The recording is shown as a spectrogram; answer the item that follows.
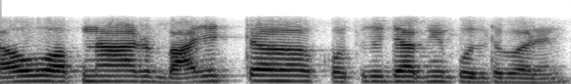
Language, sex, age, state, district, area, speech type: Bengali, male, 18-30, West Bengal, North 24 Parganas, urban, conversation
